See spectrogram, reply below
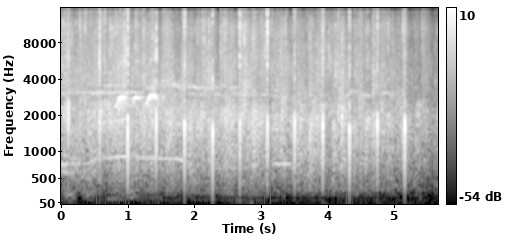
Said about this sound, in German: Einmal bitte den Applaus für Terry Halliburton. Einmal bitte den Applaus für Mahmoud Abdul Rauf. Und einmal bitte den Applaus für Bulls-Spieler DeMar DeRozan bei den Raptors.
